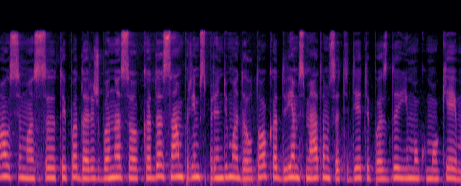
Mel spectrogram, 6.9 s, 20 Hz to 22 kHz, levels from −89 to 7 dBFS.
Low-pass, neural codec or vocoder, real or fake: 10.8 kHz; vocoder, 24 kHz, 100 mel bands, Vocos; fake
